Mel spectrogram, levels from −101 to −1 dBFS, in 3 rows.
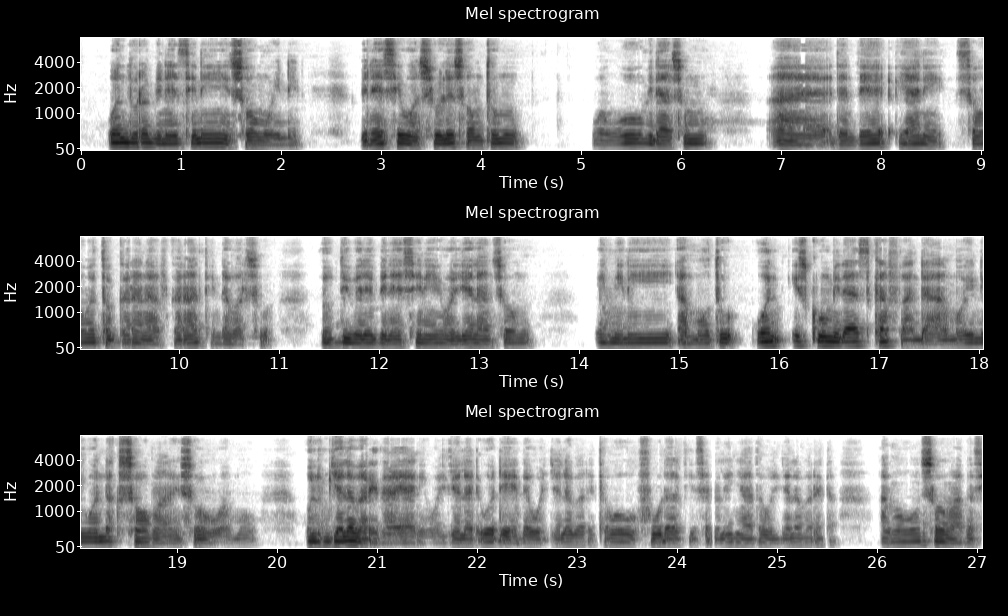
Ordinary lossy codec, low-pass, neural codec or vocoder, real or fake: none; none; none; real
